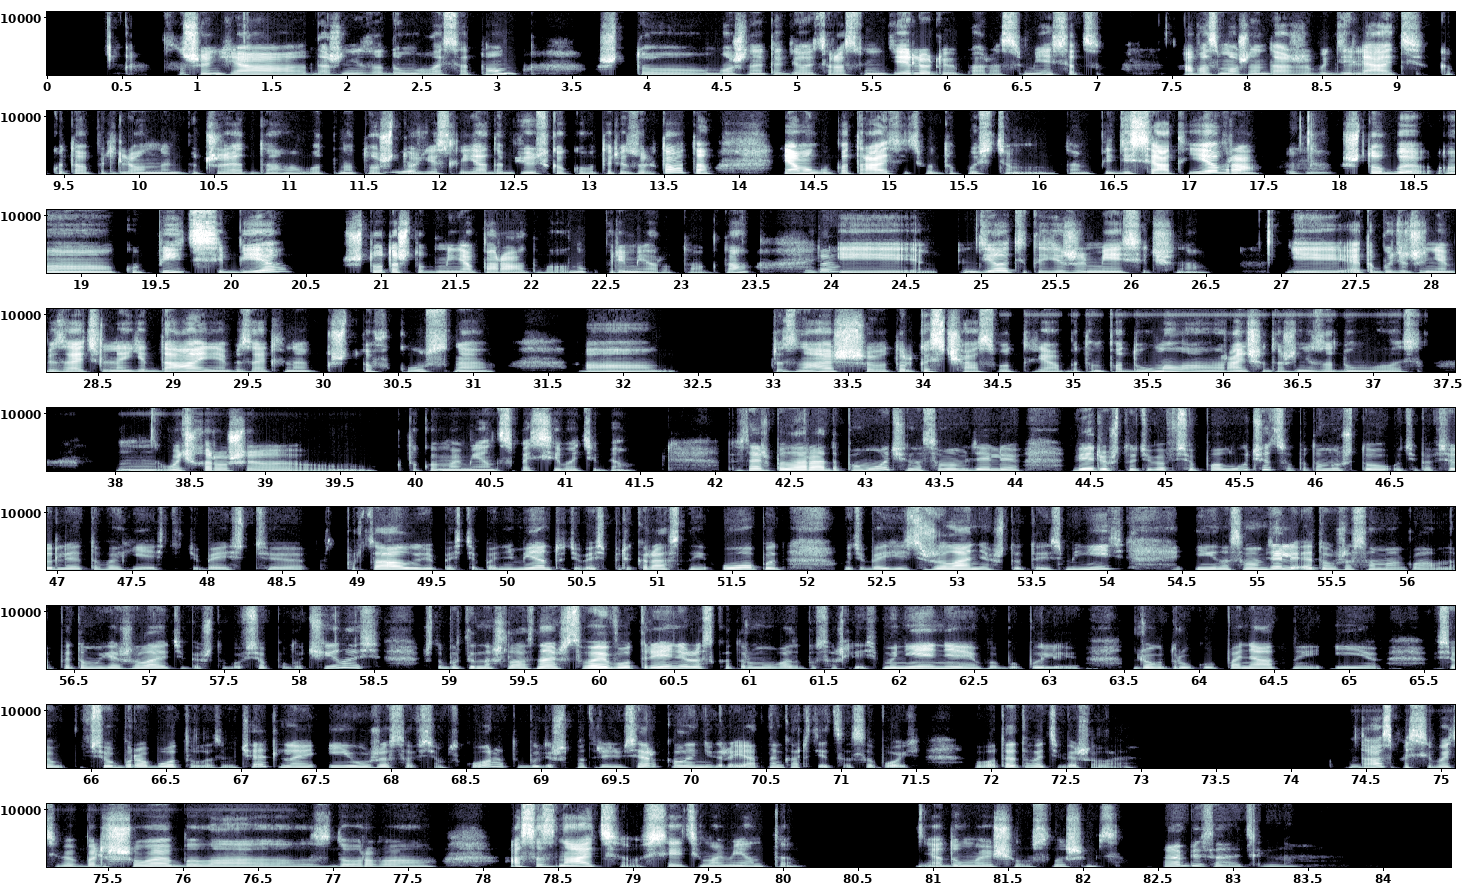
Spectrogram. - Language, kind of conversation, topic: Russian, advice, Почему мне трудно регулярно мотивировать себя без тренера или группы?
- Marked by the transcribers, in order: other background noise; tapping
